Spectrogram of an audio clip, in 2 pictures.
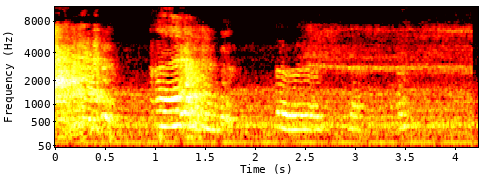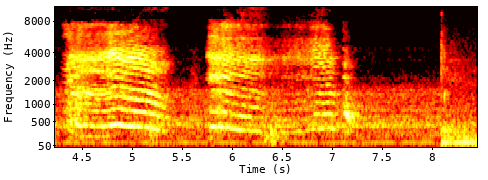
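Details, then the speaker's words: A 2-week-old baby girl's evening fussiness (typically 4–8 p.m., short micro-naps): bursts of rising and falling wails separated by brief breath pauses; infant crying. "This happens almost every single night between like 4 p.m. till like 8 p.m. She just refuses to sleep, or will have really tiny little like 5-10 minute micro naps and then wake up and be really fussy again."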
